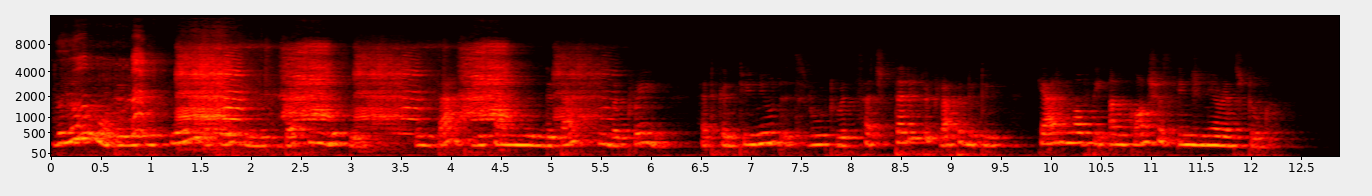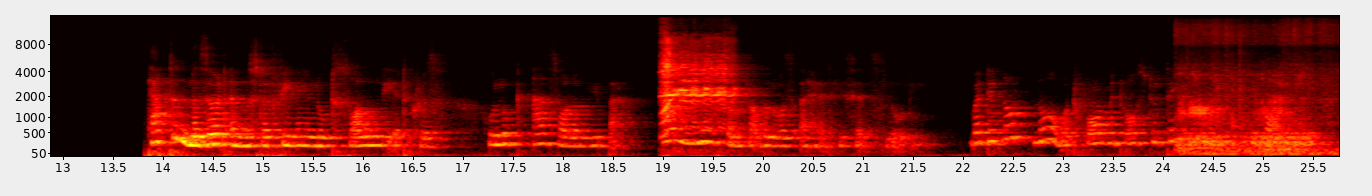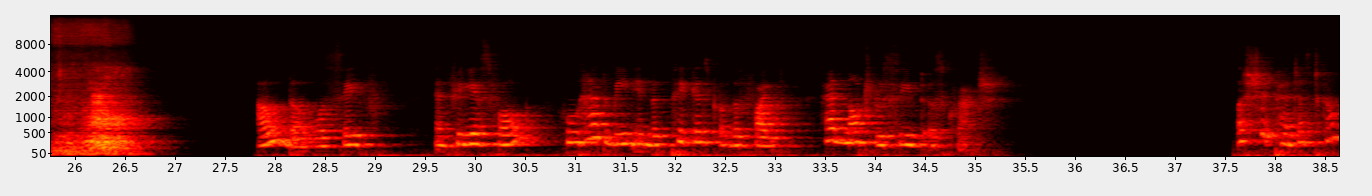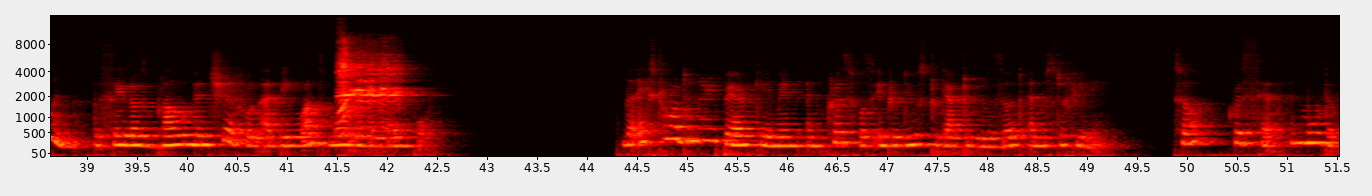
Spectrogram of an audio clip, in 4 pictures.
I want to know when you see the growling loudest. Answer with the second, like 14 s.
26 s.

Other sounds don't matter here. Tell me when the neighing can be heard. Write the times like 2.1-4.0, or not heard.
18.9-19.8, 41.5-42.1.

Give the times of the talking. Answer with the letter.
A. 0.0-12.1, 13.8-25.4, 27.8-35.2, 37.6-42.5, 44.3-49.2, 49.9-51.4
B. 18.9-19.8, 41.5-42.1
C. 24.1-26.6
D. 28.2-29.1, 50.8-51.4
A.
